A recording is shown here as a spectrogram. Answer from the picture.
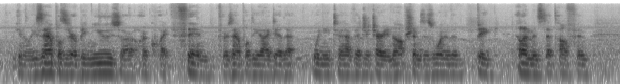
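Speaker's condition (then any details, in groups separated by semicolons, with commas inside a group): No condition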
